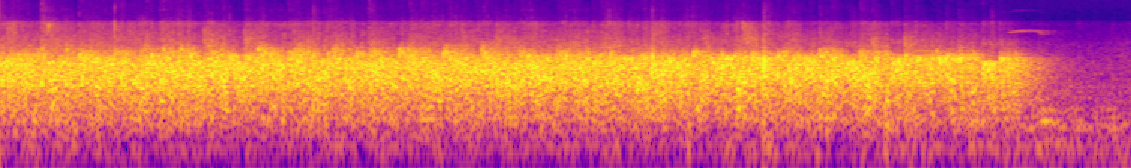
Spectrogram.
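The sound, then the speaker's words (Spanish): A crowd claps loudly and steadily for about seven seconds, a dense wash of many hands applauding the people behind a health project, before the applause quickly fades out at the end. No one speaks. “Así que nuevamente un aplauso para ellos.”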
